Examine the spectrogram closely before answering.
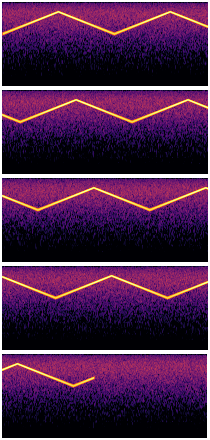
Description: A tone that sweeps in pitch again and again, with phone line noise. There is no code.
